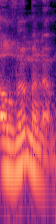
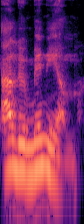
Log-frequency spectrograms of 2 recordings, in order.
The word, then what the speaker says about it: aluminium: We say aluminum. They say aluminium. We say aluminum, and it's spelled aluminium.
